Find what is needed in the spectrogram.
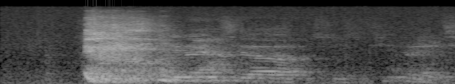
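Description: A man's single loud cough about half a second in, followed by a short throat-clearing sound.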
